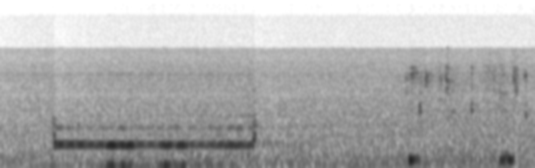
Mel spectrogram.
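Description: A phone placing a call to a friend: a single steady two-toned dial or ringback tone lasts about two seconds, followed by a few faint keypad-like beeps and low handling noises, with no talk.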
